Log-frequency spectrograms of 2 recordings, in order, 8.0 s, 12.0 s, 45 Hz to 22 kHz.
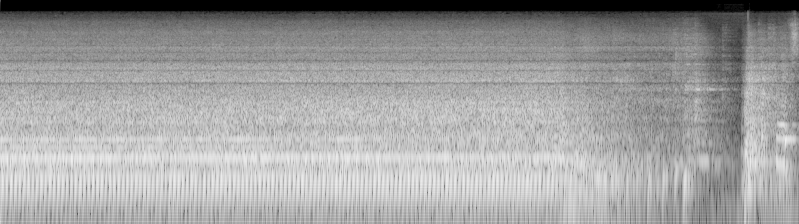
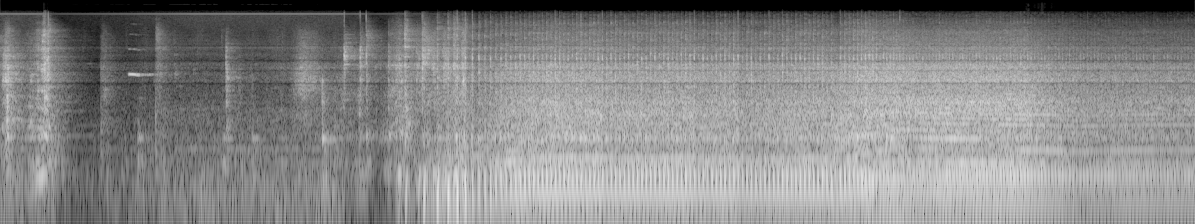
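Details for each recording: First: Honda GCV160 mower engine, owner said it ran either flat out (~6,000 rpm) or ~2,000 rpm, before governor adjustment; needs tune-up, air filter deteriorated. Small single runs steady and even but a touch slow and low; engine speed slightly low. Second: Honda GCV160 mower engine, next-day cold start after washing and fresh gas, before governor adjustment: a few pull-cord tugs, then the single cylinder catches at once and settles into a steady, even run.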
